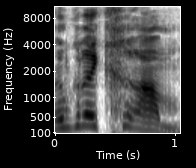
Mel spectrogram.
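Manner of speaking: put-on whiny breathy voice. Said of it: "kinda Family Guy".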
